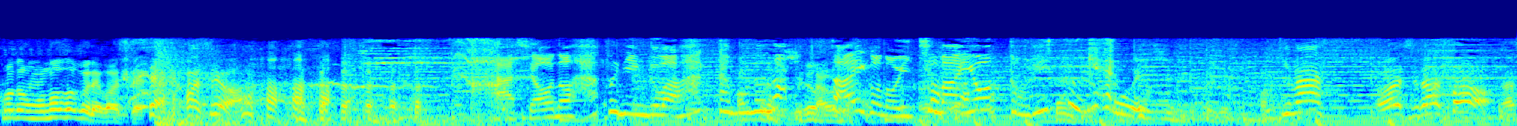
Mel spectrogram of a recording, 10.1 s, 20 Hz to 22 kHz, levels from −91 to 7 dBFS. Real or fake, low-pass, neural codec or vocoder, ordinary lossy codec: real; 7.2 kHz; none; MP3, 48 kbps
